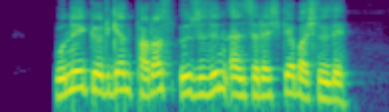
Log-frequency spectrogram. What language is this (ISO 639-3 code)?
uig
